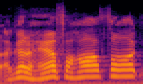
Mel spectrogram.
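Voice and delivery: a hint of Hank Hill twang. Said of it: "did I sound like fucking Hank Hill".

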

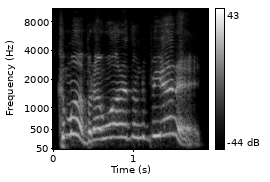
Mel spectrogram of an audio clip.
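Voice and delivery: very high, strained whine of a sore fan; high-pitched mock-whiny sports fan; whiny fan parody. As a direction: squeal it like a spoiled fan.

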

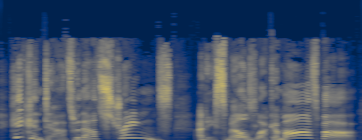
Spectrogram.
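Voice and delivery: high, delighted wonder; excited cry. Acted. Circus crowd admires the puppet, excited cry. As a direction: marvel aloud in a high voice. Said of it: "they cried".

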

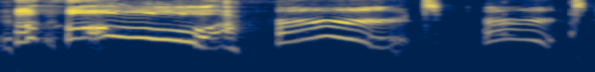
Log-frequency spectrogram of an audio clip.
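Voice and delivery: high laughing cries of hurt; laughing mock hurt. Real, not acted. Mock wounded by friend's jab.

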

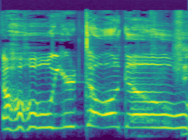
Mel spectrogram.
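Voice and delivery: high, loud, drawn-out cooing; gushing dog-lover squeal. Real, not acted. Co-host hears about Boomer the dog, gushing. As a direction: gush over an adorable dog.

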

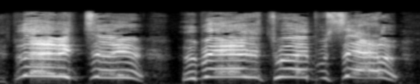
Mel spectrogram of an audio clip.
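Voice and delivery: high, loud mock outburst; mock shouting. Teen daughter blowing up at her mom, shouting. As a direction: yell it out like she's lost it.

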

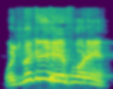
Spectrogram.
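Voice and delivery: high, hammed-up call to passers-by. Teacher calling to passers-by.

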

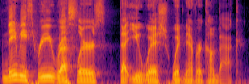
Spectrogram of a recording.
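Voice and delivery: normal talking voice

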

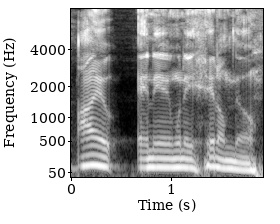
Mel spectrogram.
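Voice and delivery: ordinary delivery

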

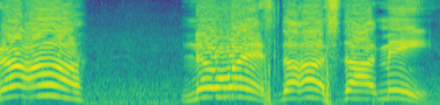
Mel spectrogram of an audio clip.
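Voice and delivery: hammed-up shouting it's not him; cursing denial. Peter cursing at the courtyard girls, loud mock denial. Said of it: "he started cussing, cursing".

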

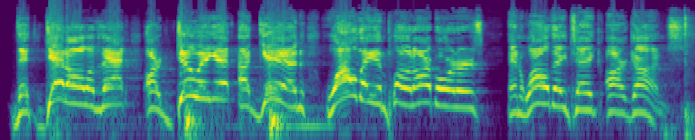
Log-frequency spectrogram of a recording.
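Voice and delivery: loud high furious shout. Real, not acted. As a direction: yell it out in outrage. Ranting at the globalists.

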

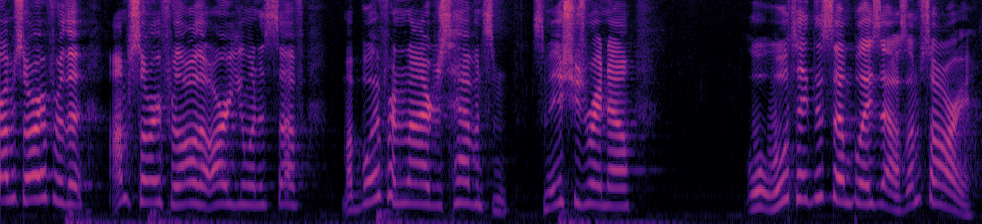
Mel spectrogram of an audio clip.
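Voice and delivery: high, loud pleading voice; dwarf boyfriend apologizing to the neighbor; timid dwarf apologizing. Acted. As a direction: squeak out frantic apologies. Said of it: "He goes".

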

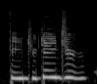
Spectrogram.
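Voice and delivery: high robotic warning call; alarm voice. Pretend. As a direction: sound the alarm.

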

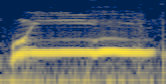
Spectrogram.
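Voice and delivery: very high thin squeal; imitated ear ringing. Describing his ears ringing while holding back tears, high squeal. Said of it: "my ears were like".

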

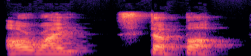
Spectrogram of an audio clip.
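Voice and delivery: a hint of the big shot giving orders; Big Notch. Boss telling visitors to step up, lightly voiced big shot. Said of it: "in time with Big Notch's voice".

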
